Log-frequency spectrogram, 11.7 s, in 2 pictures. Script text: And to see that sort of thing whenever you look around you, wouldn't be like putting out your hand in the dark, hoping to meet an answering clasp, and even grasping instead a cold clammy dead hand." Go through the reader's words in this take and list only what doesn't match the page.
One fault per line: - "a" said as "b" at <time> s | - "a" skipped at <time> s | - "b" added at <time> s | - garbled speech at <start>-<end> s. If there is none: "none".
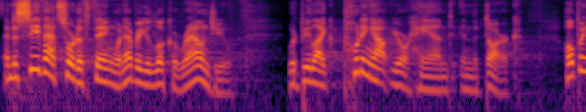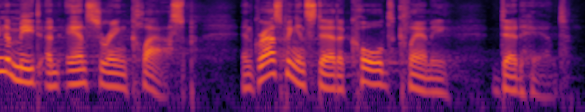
- "wouldn't" said as "would" at 2.9 s
- "even" skipped at 8.4 s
